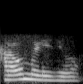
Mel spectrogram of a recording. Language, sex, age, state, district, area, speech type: Odia, female, 45-60, Odisha, Sambalpur, rural, conversation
